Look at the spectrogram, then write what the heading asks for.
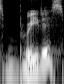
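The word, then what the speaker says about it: Briedis: It's actually probably Maurice. Maurice Bredis? Bredis? It's like Brie Cheese and then Dis.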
